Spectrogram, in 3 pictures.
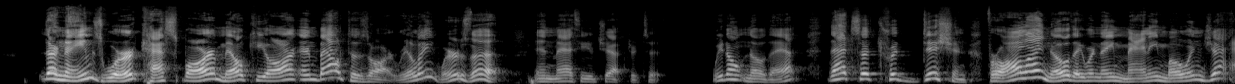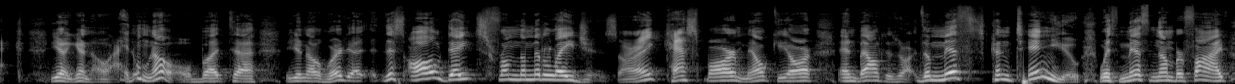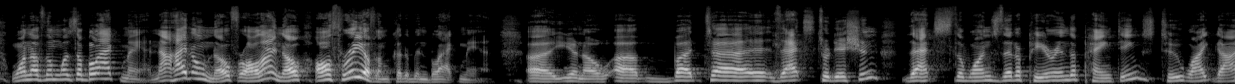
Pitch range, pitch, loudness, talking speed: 155-230 Hz, 185 Hz, -23 LUFS, 175 wpm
